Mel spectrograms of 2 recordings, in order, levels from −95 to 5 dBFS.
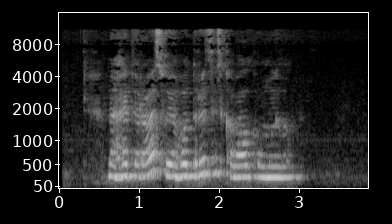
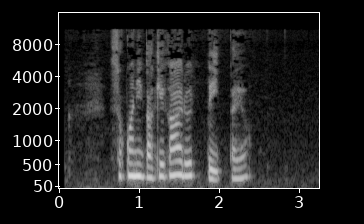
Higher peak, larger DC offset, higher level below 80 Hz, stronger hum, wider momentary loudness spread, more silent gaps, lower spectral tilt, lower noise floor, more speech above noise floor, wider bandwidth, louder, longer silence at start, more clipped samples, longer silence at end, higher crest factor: second, -10 dBFS vs -4 dBFS; neither; about the same, -66 dBFS vs -62 dBFS; neither; second, 8 LU vs 12 LU; neither; about the same, -4.5 dB/octave vs -5 dB/octave; about the same, -64 dBFS vs -62 dBFS; about the same, 40 dB vs 43 dB; about the same, 11.5 kHz vs 11.5 kHz; second, -24 LUFS vs -20 LUFS; second, 0.45 s vs 0.65 s; neither; about the same, 0.85 s vs 0.85 s; about the same, 14 dB vs 18 dB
